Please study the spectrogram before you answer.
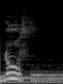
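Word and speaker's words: nous: A esa razón se le llamó siempre el nus. se escriba se escribe n o u y el nus es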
